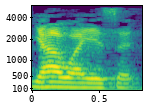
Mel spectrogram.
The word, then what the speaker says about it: Yahweh: But in the original Hebrew, it doesn't have vowels, which makes it quite hard to pronounce. And so some people have added some vowels in and called it Jehovah. But Yahweh is a way we can pronounce it.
